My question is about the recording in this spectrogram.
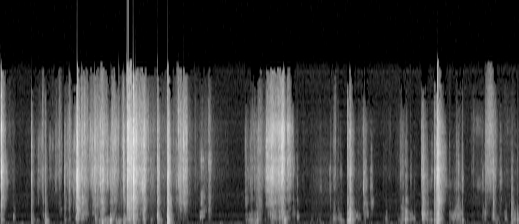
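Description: Hands handling and opening a trading-card hobby box: cardboard and plastic packaging rustling and sliding in irregular bursts, with several sharp knocks as the box and its tin are set down and handled.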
